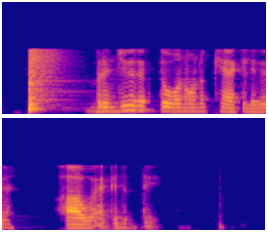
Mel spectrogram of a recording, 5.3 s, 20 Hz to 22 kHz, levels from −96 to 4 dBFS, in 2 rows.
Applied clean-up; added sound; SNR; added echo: classical method spectral subtraction.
